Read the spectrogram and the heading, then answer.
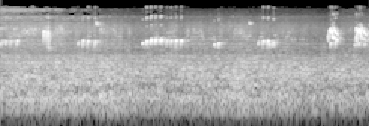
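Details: Snow bunting in Kananaskis, Alberta, Canada: short, bright chirping notes and buzzy twitters, scattered and irregular, some clustered in quick bursts, over a steady rushing background hiss.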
